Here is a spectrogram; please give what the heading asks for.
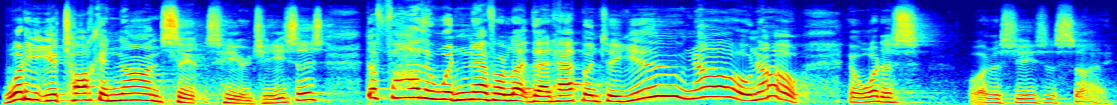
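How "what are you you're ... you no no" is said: protesting rebuke. Acted. Peter rebukes Jesus.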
